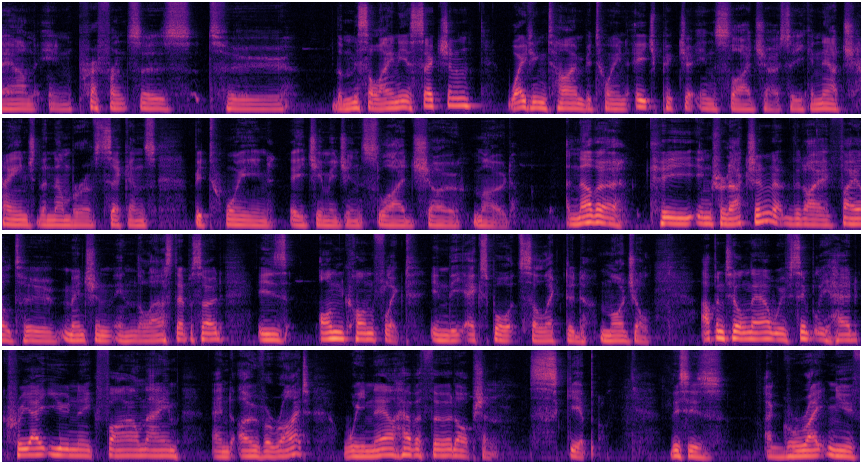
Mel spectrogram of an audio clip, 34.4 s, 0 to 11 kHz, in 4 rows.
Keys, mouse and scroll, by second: 1.0-1.4 scroll down 2, 2.3-2.6 scroll down 2, 16.7 click, 26.8 scroll down 2, 29.3 scroll down 2.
